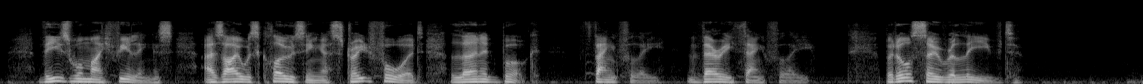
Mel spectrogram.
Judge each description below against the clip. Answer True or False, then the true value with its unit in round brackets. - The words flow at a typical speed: False (95 wpm)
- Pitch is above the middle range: False (110 Hz)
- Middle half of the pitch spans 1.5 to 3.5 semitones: False (5.2 semitones)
